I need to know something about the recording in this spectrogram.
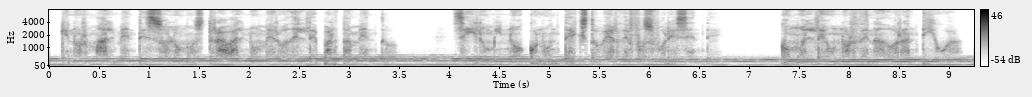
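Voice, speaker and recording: A man with a whispery, breathy voice narrating a scripted horror story in a suspenseful storytelling manner. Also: lowish voice. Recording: loud music bed under the voice. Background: loud atmospheric music.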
